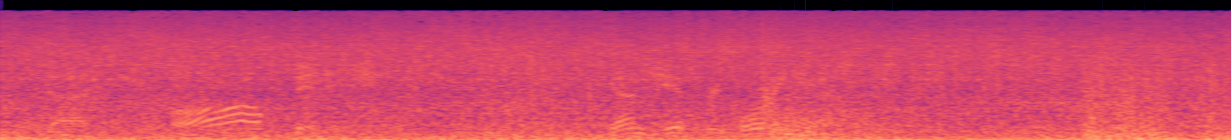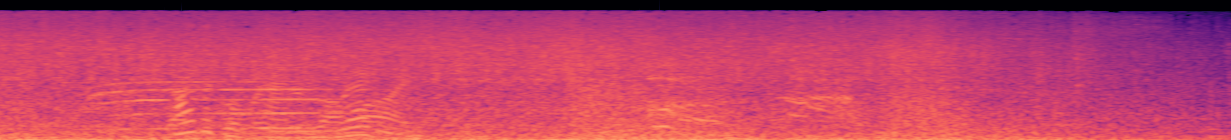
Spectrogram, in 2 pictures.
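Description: A powerful energy beam hums and roars steadily.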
